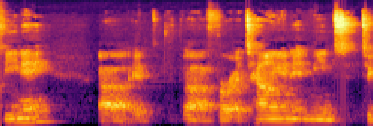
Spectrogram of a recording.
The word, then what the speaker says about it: fine: It's pronounced fine. For Italian, it means to go to the finish. So if you look at that word that says fine, though it's pronounced fine, go all the way to the bottom, and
